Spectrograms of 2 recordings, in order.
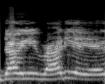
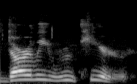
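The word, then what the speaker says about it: Darlie Routier: Oh, you said it wrong. Her name is Darly Routier.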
